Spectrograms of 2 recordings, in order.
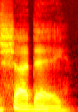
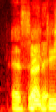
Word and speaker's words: Sade: Remember, I think you pronounce it Sade. S A D E Sade, yeah.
